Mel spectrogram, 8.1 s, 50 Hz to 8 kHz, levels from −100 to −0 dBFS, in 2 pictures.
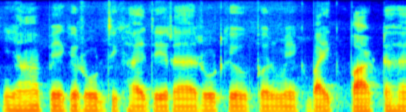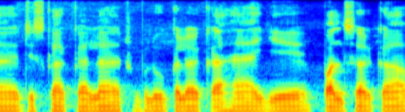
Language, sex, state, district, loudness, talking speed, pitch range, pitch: Hindi, male, Bihar, Patna, -24 LUFS, 185 wpm, 75-80 Hz, 80 Hz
